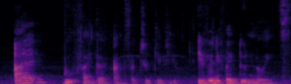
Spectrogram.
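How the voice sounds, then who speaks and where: Speaking with a Tanzanian accent, a woman uses a very deep, low pitch with ordinary variation. Room echo is audible, and background noise is noticeable. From Tanzania, Arusha. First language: Swahili. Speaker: vlogger, university student. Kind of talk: casual chat.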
